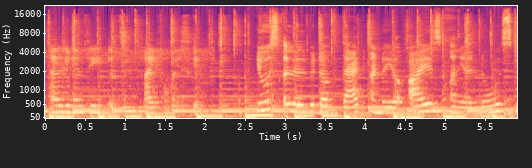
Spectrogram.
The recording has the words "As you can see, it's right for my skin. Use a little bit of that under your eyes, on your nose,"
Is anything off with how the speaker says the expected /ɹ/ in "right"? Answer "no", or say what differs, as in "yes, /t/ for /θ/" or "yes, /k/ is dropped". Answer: yes, /l/ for /ɹ/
